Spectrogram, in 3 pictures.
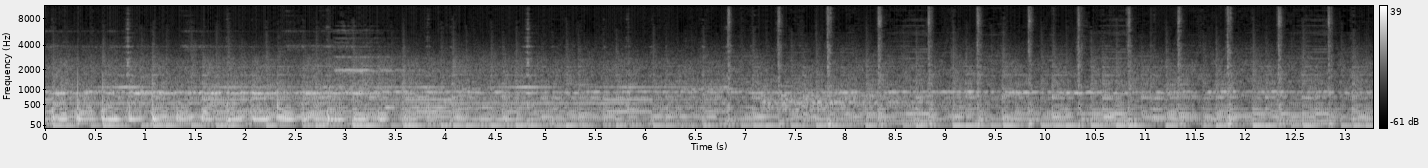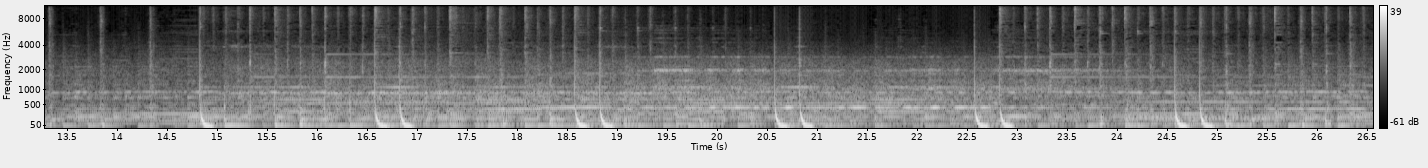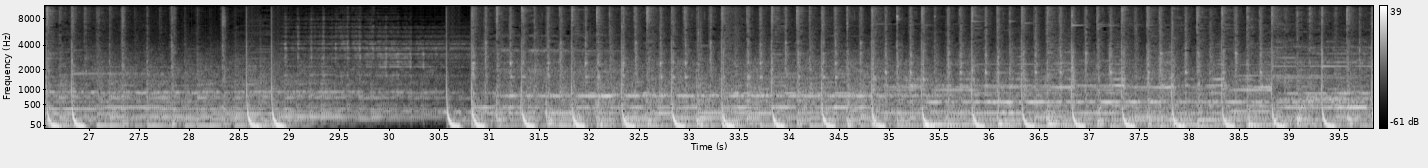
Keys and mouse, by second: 1.1 ctrl+a, 7.2-8.8 middle drag, 9.4 n, 10.4-11.7 middle drag, 12.5 s, 17.5-18.9 middle drag, 21.0 ctrl+a, 30.5-31.7 middle drag.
